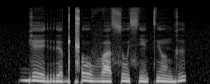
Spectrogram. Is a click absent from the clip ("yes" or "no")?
no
